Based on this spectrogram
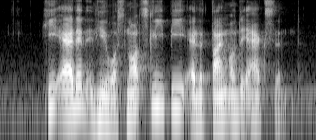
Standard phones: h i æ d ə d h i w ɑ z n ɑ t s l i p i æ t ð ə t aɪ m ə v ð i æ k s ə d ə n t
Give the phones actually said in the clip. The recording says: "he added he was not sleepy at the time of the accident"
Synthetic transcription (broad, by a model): h i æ d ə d h i w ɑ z n ɑ t s l i p i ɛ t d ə t aɪ m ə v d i æ k s ə d ə n t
